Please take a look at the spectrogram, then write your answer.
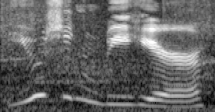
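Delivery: high, slow, cutesy warning; a sweet little ogre shooing you off; femboy Shrek. Pretend. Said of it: "We need a femboy Shrek".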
